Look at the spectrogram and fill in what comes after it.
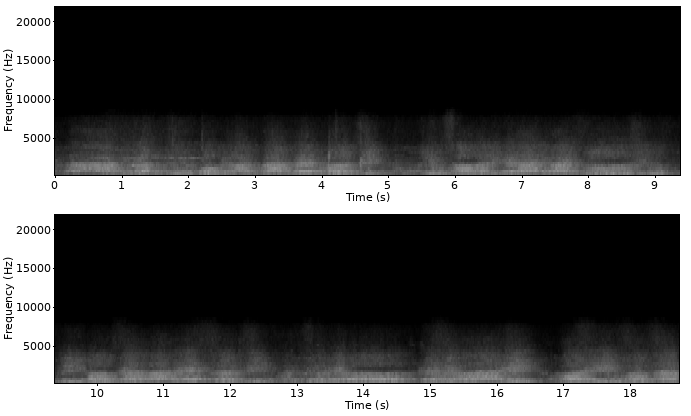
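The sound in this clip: Crowd noise from the packed gallery of Brazil's Chamber of Deputies, where a pro-direct-elections public reacts to a rejected proposal: loud, dense massed shouting and chanting that swells and dips in waves throughout.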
